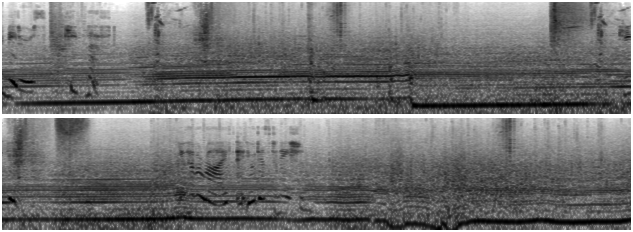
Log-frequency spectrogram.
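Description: A car engine hums steadily at high speed, shifting gear now and then.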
